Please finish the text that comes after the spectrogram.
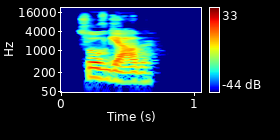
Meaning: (noun) 1. protection, safeguard (protection granted by any authority) 2. certificate, protection (of the writing by which this protection is granted)
- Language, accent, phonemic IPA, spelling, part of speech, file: French, France, /sov.ɡaʁd/, sauvegarde, noun / verb, LL-Q150 (fra)-sauvegarde.wav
